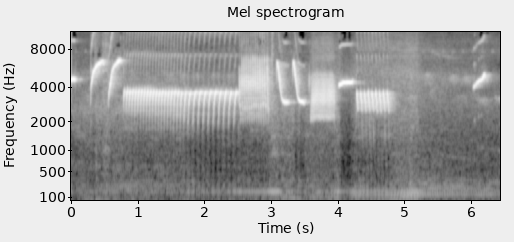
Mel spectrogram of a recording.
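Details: Canary song used in training to prompt another canary to sing: bright whistled upslurs, a long fast buzzy trill, then a sequence of short trilled and whistled phrases with harsh bursts between them.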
